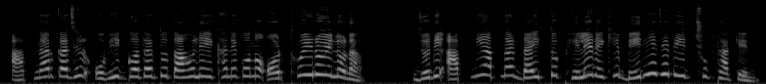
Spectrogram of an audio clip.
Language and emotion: Bengali, angry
